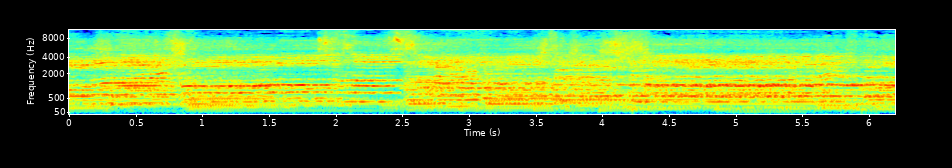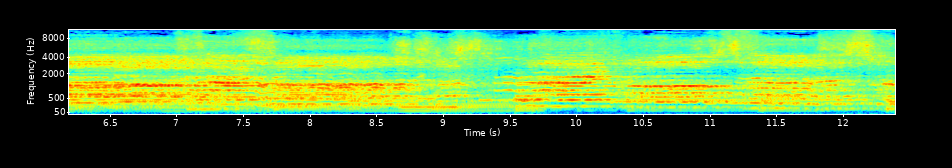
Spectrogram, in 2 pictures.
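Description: Mixed choir of men's and women's voices singing with piano accompaniment.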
